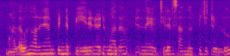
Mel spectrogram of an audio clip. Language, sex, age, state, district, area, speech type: Malayalam, female, 45-60, Kerala, Pathanamthitta, rural, spontaneous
